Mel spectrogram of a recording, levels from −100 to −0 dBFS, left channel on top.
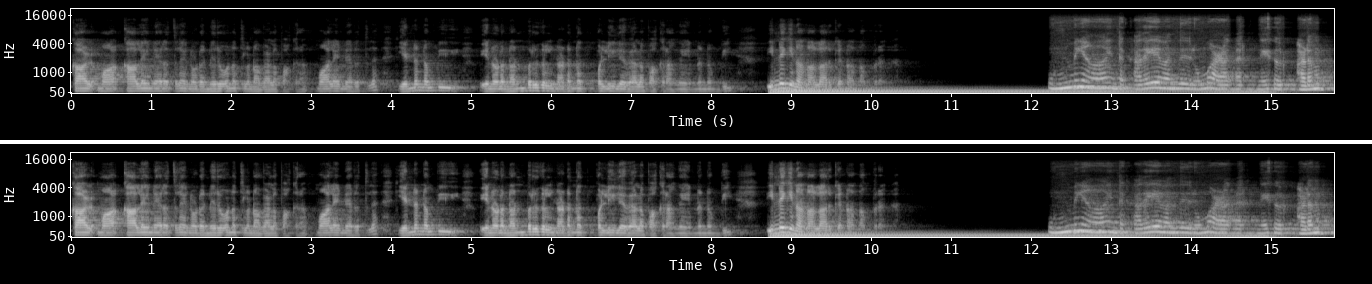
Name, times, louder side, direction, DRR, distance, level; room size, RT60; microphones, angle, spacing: voice 1, 0.0-3.8 4.1-10.2, right 3 dB, 45° right, 15 dB, 0.7 m, -32 dB
Bass guitar, 8.7-15.0, equal, 5° right, 1.4 m, -35 dB
voice 2, 12.2-15.6, left 1 dB, 40° left, 5 dB, 2.2 m, -28 dB
26.0 x 18.5 x 9.3 m, 1.2 s
head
